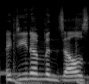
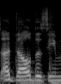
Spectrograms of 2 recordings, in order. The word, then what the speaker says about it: Idina Menzel: It's like Adele Dazeem where like they pronounce Idina Menzel's name as Adele Dazeem in an award show.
